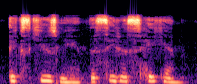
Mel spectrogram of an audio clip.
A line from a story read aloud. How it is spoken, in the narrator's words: I whispered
